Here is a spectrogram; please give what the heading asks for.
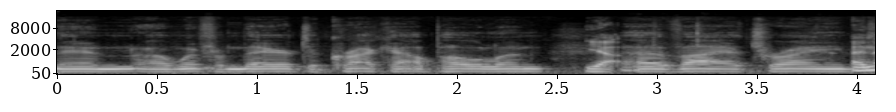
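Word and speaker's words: Kraków: Krakow. Why are we not surprised? Krakow. Oh, okay. You gotta say it like a bird. Like, Oh my goodness. cacao.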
